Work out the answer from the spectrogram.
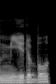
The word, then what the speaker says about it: mutable: I don't really like the mutable keyword from Rust because it just looks like it's pronounced as mutt, and I don't like that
